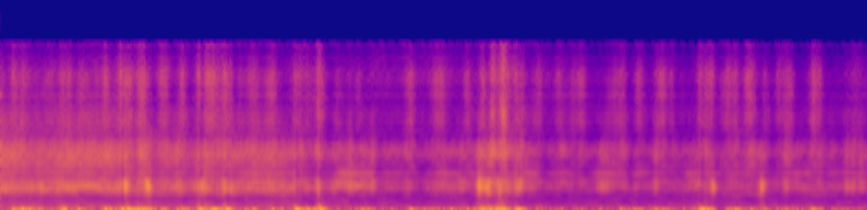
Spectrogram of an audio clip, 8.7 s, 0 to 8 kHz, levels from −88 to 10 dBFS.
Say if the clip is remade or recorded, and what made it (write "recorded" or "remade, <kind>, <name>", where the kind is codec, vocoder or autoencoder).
remade, vocoder, Vocos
